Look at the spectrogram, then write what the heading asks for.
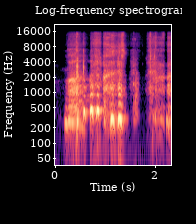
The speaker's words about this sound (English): You're not supposed to call me out when I want to take a moment to cough, but I don't want to do it in the mic or in front of you, so I just kind of duck in my shirt a little. Yeah, you're hiding the vampiring the ugly cough.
